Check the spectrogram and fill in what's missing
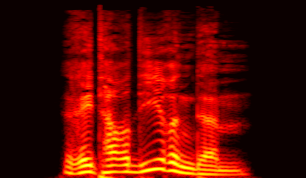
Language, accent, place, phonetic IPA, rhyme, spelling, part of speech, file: German, Germany, Berlin, [ʁetaʁˈdiːʁəndəm], -iːʁəndəm, retardierendem, adjective, De-retardierendem.ogg
- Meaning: strong dative masculine/neuter singular of retardierend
